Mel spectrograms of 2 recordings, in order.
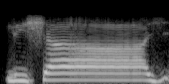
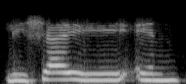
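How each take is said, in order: First: The vowel after 'sh' is drawn out long. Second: The vowel after 'sh' is short. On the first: The silent alif is wrongly pronounced. The speaker calls it wrong. "अगर हम अलिफ के साथ पढ़ेंगे तो ये ऐसा हो जाएगा लिशा, शा को खींच के" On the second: The silent alif is left unpronounced. The speaker calls it right. "लेकिन हमें ये अलिफ नहीं पढ़ना, तो हम पढ़ेंगे लिशाई इन"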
